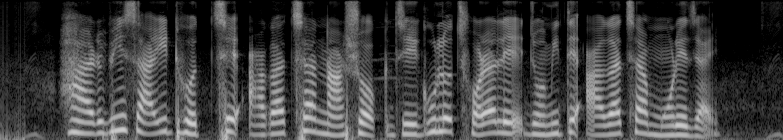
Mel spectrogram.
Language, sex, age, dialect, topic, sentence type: Bengali, female, 36-40, Standard Colloquial, agriculture, statement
